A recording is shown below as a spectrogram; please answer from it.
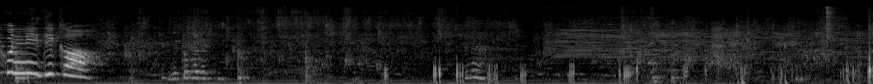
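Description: A child's high voice calls out briefly at the start. Then comes a string of short knocks and clicks over a faint steady hum, from the phone being handled and carried.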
